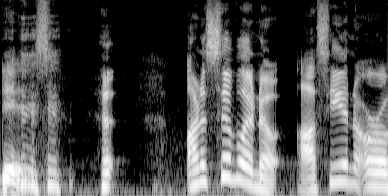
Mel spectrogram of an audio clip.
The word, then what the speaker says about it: Ossian: On a similar note, Ossian or Osian?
